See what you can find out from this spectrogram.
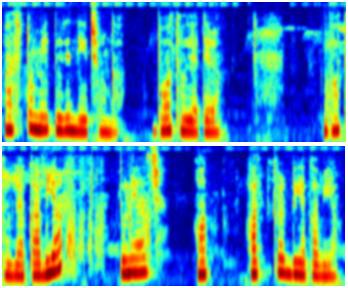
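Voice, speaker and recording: A woman's voice: high voice, fairly even intonation, a little slow, pauses often, mellow, a little hiss or hum. A woman voicing a stern young wife who scolds and complains about her sister-in-law in a story. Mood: scolding.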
